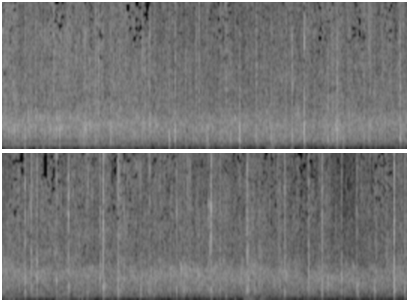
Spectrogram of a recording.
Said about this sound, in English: Let's just give them one round of applause. Love you guys.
